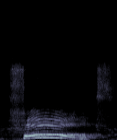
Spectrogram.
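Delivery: "Fênix" called out, first syllable high and held long; calling out the word. Shown as a demonstration. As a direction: stretch the FÊ of "Fênix" as if calling someone. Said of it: "chama a palavra". (chamando "Fênix", com a primeira sílaba aguda e alongada)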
